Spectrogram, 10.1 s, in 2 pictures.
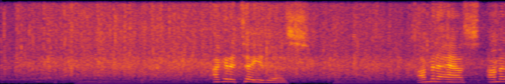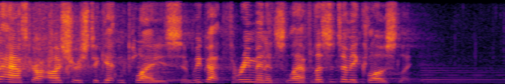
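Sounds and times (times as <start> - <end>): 
audience applause: 0.0 - 6.3
speech: 2.1 - 3.2, 4.2 - 9.3.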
